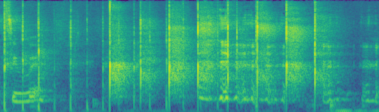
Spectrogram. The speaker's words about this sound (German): Ähm, also für alle, wo, wo ihr sind und jetzt zu ja, gell? kleiner Applaus.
